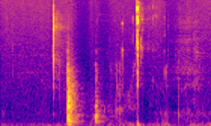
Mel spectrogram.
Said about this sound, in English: Take another sip now just to be sure, because this milky little drink is pretty tasty.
